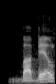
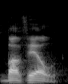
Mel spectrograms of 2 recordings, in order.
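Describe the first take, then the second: First: The middle consonant is a B sound. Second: The middle consonant is a V sound. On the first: This is the Portuguese form of the name. "como a gente fala em português" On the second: This is the Hebrew form, meaning confusion. "em hebraico, Bavel"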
